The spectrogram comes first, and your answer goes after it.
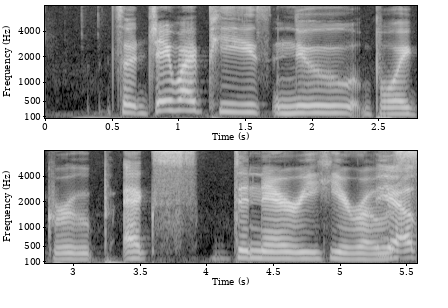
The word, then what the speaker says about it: Xdinary Heroes: jyp's new boy group extinary heroes yeah i was like how do you say this because the games are just very heroes the shortened form of extraordinary so accidentary heroes they are the new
